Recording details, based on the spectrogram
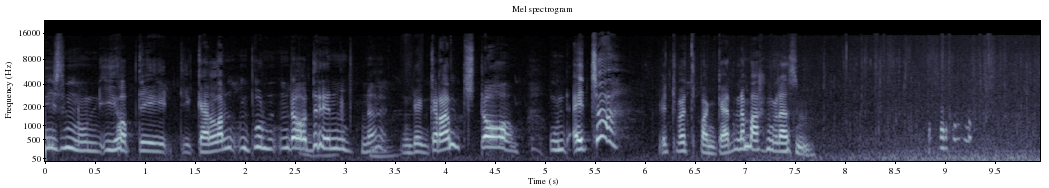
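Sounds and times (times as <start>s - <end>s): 
speech: 0.0s - 7.8s, 8.9s - 9.4s
chickens clucking in an animal yard behind a village cemetery wall: 8.0s - 9.6s.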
